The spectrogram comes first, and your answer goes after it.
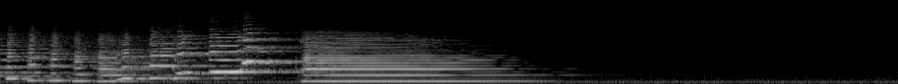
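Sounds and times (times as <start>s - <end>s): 
solo clarinet playing allegro con spirito: 0.0s - 6.0s.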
